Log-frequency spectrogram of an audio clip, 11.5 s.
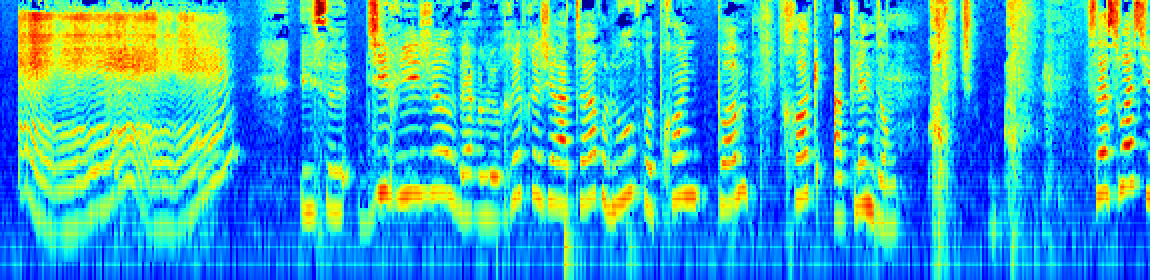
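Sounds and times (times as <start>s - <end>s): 
creaking door swinging open: 0.2s - 2.4s
speech: 3.2s - 10.2s, 10.9s - 11.4s.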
